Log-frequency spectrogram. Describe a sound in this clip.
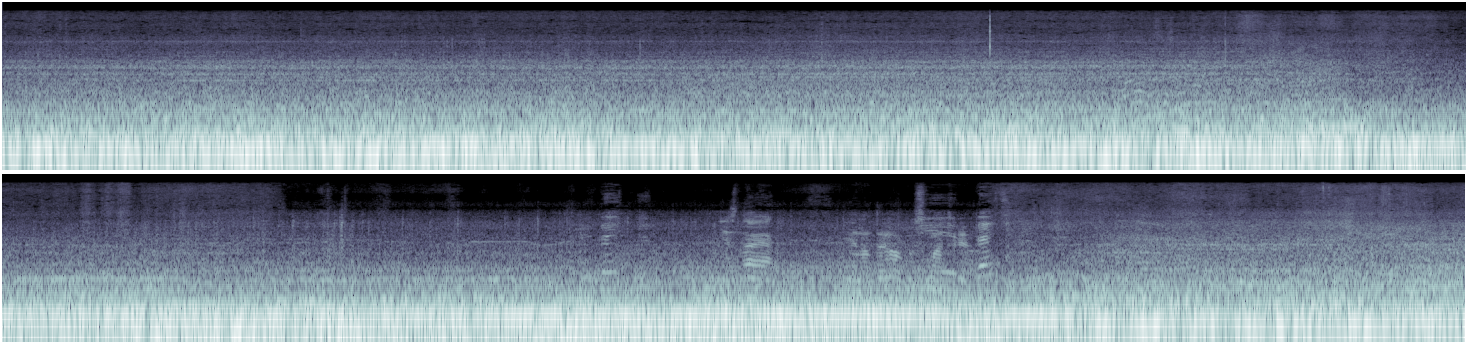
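Wind rushes and buffets against a moving car.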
